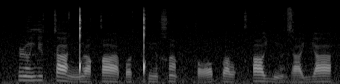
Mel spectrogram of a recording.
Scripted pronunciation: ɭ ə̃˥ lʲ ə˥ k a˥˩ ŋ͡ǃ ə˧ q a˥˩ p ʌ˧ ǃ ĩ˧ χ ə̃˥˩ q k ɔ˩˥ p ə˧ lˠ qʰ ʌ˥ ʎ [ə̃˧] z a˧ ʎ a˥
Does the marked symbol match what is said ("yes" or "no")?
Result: no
